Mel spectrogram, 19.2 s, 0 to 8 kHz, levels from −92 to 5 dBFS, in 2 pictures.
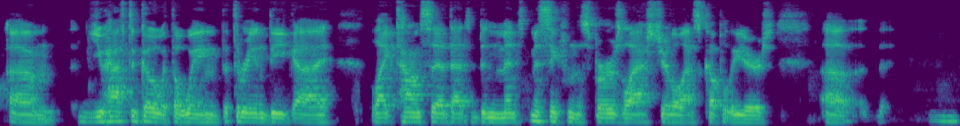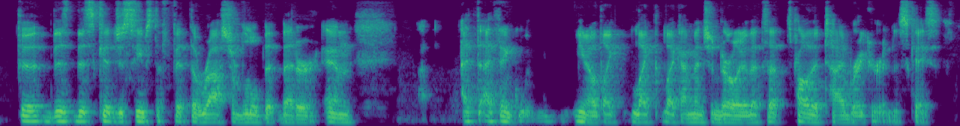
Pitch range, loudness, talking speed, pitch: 100-115 Hz, -18 LUFS, 205 wpm, 110 Hz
